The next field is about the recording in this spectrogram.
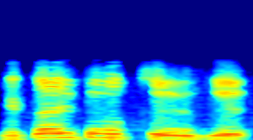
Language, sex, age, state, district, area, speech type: Bengali, male, 30-45, West Bengal, Kolkata, urban, conversation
